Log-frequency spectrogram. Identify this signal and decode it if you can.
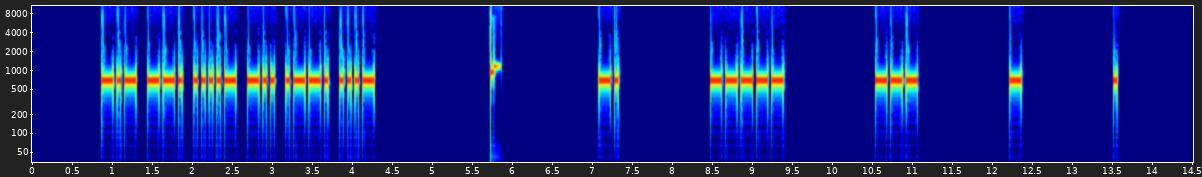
Morse code, heard as a keyed tone, about 25 wpm, spaced as for 11 wpm, 700 Hz. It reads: KG4DPV N0OTE
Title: USA Call Signs - 8x Character Spacing - 25wpm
